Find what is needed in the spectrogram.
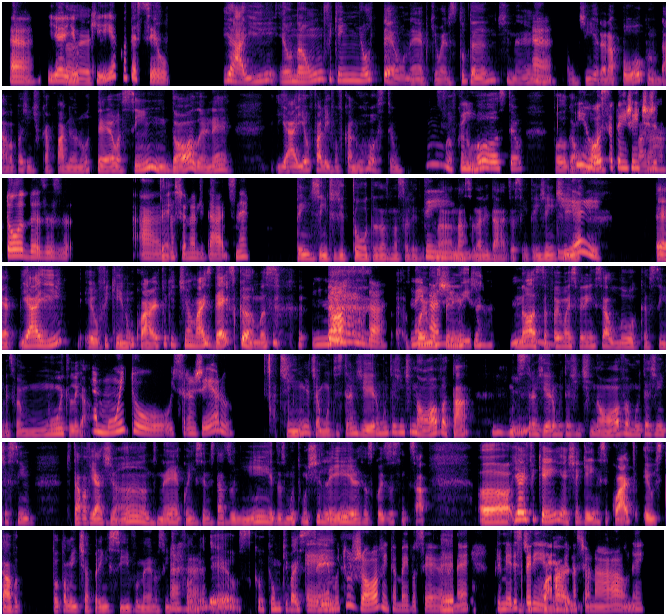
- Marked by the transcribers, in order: other background noise; tapping; chuckle; stressed: "Nossa"; stressed: "muito"; unintelligible speech
- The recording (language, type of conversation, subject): Portuguese, podcast, Como foi conversar com alguém sem falar a mesma língua?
